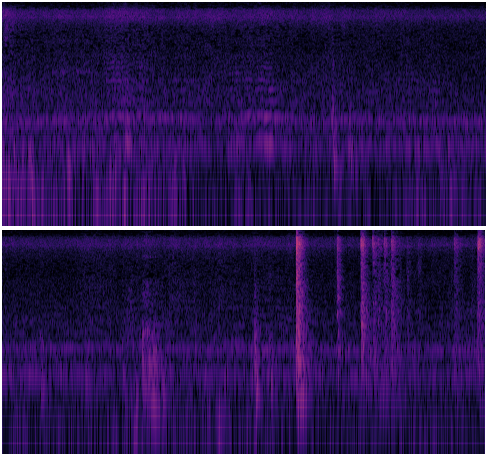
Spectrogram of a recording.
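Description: Honey bees buzz around a hive in a steady, dense drone, close and moderately loud, with a few sharper clicks and knocks near the end.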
